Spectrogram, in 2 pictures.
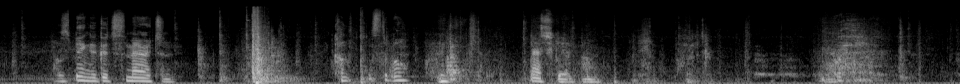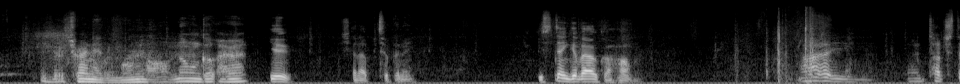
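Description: A young man speaks defensively, close by.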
